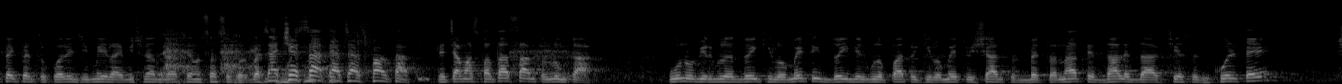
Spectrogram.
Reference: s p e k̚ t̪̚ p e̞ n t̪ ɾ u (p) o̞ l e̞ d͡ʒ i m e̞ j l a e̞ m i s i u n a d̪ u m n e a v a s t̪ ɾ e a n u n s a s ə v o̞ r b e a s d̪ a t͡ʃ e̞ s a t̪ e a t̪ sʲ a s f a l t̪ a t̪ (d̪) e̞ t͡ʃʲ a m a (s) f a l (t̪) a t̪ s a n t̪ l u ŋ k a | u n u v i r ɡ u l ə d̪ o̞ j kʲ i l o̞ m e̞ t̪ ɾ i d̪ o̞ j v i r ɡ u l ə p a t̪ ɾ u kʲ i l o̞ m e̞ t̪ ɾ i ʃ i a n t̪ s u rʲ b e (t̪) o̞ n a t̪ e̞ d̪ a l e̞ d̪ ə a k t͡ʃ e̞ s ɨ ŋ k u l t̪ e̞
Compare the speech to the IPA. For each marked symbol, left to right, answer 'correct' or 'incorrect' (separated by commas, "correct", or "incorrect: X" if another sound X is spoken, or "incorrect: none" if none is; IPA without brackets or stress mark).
incorrect: k, correct, correct, correct, correct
